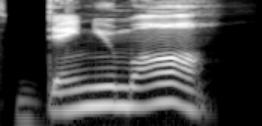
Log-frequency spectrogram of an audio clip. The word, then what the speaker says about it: denouement: Denouement.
